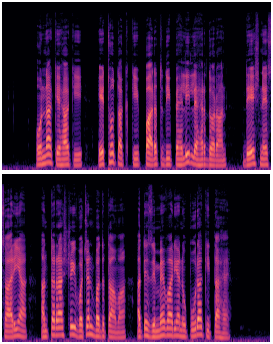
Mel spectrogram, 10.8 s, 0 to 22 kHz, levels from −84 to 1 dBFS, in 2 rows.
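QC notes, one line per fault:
No faults found in the speech. Nothing here needs a timed entry.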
